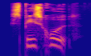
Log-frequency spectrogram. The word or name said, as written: SPIDSROD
